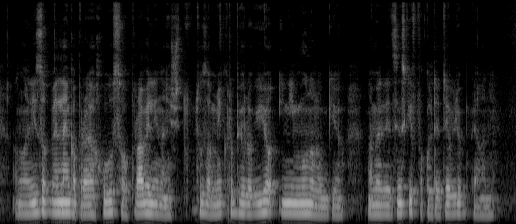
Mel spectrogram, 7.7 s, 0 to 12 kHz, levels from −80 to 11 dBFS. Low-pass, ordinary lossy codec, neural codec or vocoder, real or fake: none; none; none; real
